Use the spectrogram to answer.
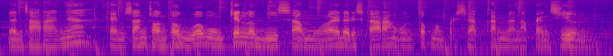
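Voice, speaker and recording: A man's voice: lowish voice, steady tone, moderate pace, over music. A man in his mid twenties giving casual, colloquial opinions in an interview. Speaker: campaign officer being interviewed.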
